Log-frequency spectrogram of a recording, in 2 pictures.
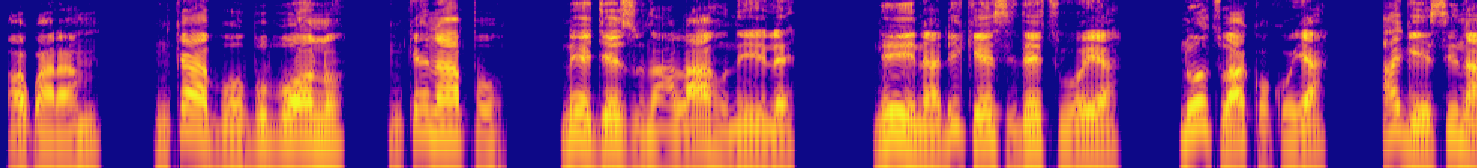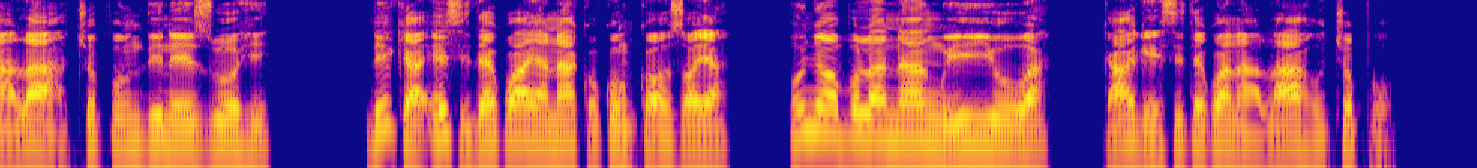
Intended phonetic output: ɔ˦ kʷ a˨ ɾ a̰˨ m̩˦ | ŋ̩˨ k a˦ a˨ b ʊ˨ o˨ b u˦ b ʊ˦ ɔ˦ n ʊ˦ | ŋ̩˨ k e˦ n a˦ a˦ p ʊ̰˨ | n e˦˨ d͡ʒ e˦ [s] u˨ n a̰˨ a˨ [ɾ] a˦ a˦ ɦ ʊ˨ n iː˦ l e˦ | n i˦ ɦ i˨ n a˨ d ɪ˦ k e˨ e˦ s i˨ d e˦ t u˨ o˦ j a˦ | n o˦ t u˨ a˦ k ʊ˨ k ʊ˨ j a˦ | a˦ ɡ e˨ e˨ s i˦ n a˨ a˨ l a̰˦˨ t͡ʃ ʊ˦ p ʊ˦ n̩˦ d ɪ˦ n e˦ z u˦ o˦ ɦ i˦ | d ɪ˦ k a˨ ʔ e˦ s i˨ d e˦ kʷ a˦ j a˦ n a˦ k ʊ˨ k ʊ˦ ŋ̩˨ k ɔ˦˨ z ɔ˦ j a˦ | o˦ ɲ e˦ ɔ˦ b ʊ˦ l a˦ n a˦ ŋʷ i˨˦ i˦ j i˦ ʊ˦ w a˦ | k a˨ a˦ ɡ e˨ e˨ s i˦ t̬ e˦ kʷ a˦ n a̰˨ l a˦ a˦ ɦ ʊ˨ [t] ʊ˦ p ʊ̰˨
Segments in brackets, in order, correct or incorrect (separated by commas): incorrect, incorrect, incorrect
